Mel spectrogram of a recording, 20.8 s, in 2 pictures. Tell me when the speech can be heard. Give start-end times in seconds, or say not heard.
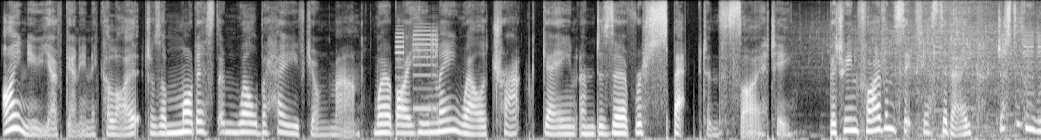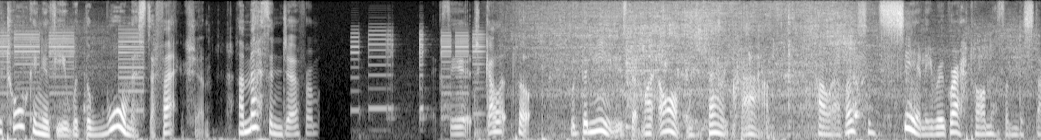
0.0-13.6, 14.9-20.7.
